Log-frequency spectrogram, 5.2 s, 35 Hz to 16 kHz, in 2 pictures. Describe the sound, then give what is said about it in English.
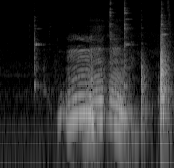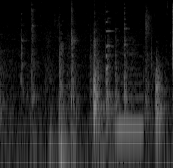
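A voice calls out briefly, then glasses clink together in a bright toast, followed by a scatter of small taps and clinks of glassware being handled. “I'm going to say cheers with that 15.”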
